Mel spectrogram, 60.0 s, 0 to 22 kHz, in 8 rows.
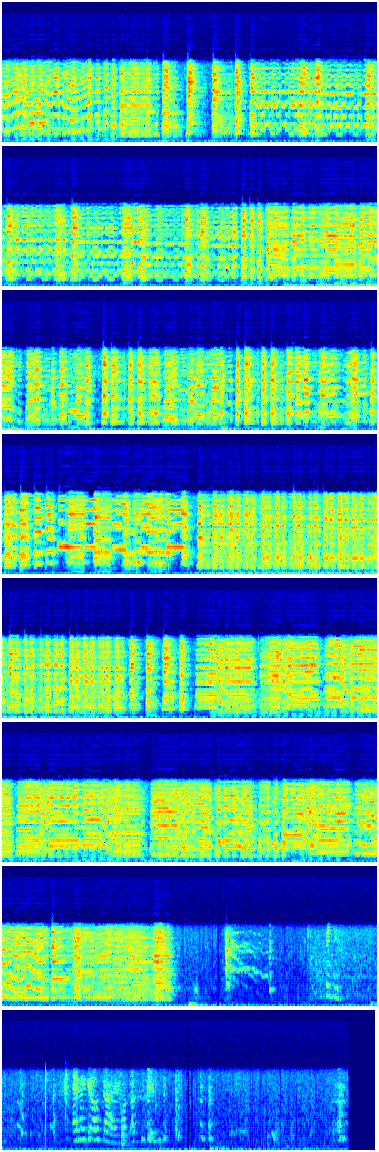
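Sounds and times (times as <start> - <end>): solo accordion playing: 0.0 - 48.6.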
